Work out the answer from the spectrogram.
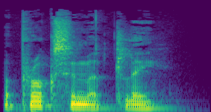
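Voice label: "approximately", British English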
